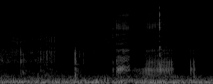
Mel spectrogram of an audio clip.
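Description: Quiet scraping and rustling of a stiff, glossy picture-book page being turned and slid flat by hand, with a couple of brief scuffs about halfway through.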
